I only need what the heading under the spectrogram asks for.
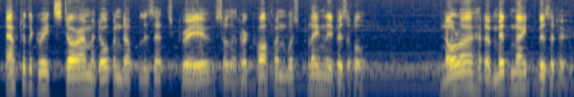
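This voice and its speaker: An actor playing a grave, ominous narrator of a horror tale in melodramatic 1940s radio style. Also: male voice, mid-range voice, moderate pace, lo-fi sound, lightly acted. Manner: solemn, melodramatic storytelling. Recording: old 1940s radio recording with music. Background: loud dramatic music.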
